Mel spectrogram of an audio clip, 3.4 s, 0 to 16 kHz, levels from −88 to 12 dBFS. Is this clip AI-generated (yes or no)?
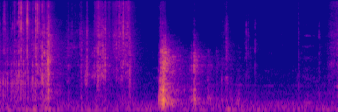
no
